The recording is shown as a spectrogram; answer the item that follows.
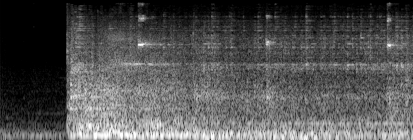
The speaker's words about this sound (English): Barrington, that cargo bay door is opening. Something is stepping out.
